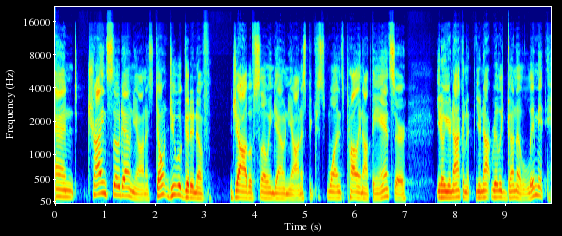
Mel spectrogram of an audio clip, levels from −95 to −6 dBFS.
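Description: No technical faults can be heard anywhere in the speech. Nothing in the recording calls for a timestamp or a correction.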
